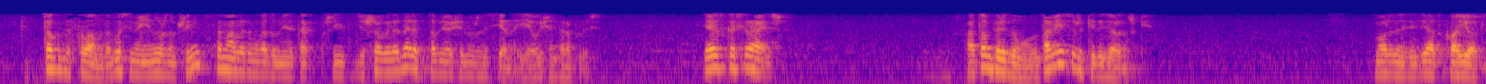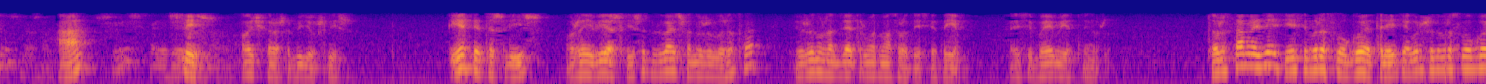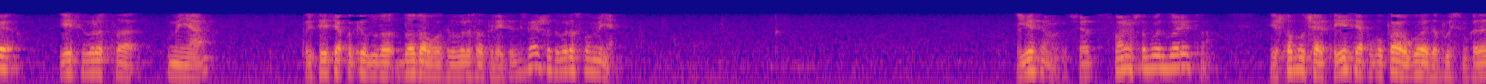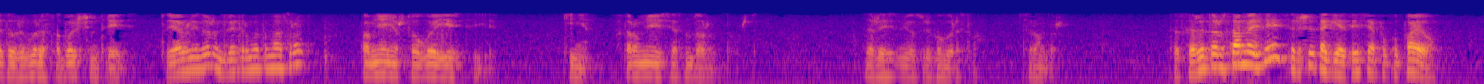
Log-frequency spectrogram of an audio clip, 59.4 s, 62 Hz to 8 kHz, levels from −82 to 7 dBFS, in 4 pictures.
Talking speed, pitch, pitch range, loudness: 175 wpm, 115 Hz, 100-145 Hz, -24 LUFS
